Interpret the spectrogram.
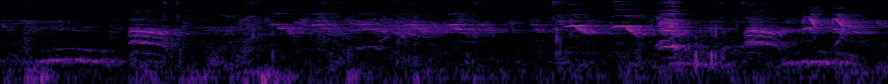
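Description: Several birds calling in trees: many short, quickly falling chirps, loudest between about five and seven seconds in, with a few lower calls underneath.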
